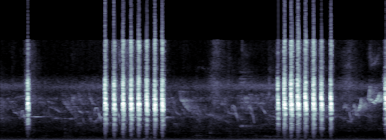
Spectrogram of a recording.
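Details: Eurasian tree sparrows fighting, giving rapid bursts of sharp, high chirps, about eight notes per burst, in two main runs with single chirps between, over a faint low hum.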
